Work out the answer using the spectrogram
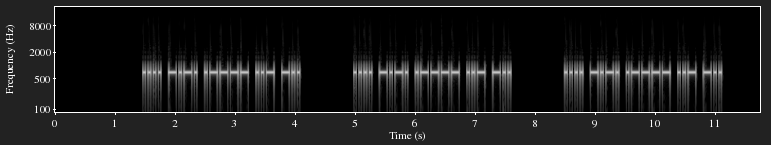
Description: Morse code, heard as a keyed tone, about 28 wpm, 700 Hz. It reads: HC1UD HC1UD HC1UD
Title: DXCC-100 Call Signs - 5 Characters - Repeated 3x - 28wpm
